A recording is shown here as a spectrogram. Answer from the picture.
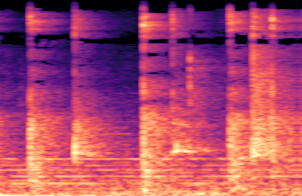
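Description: Table tennis rally: a celluloid-type ping-pong ball clicking sharply off paddle and table, several hits about every half second.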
